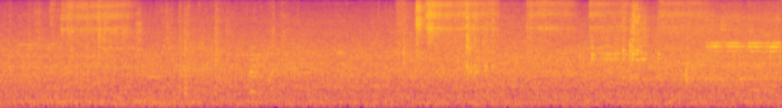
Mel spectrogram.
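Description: Steady, loud street traffic noise: a continuous rumble of passing road vehicles, with indistinct voices mixed in.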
